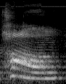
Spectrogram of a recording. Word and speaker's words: palm: a and the word palm is in the middle of the word and for some reason the L is silent but we're gonna be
